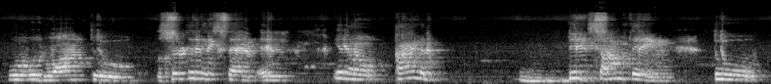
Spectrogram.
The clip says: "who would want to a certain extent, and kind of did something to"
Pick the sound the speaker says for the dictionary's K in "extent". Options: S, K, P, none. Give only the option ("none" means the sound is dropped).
K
